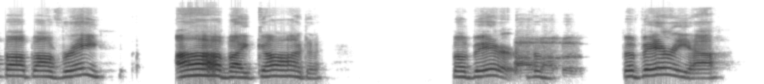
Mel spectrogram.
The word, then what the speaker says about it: Bavaria: Bavaria. Is that it? Bavaria? That's how it's usually pronounced, I believe. Yay, I said right. You're all good.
